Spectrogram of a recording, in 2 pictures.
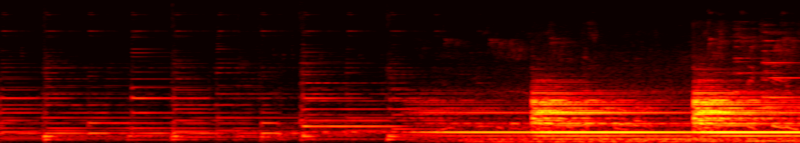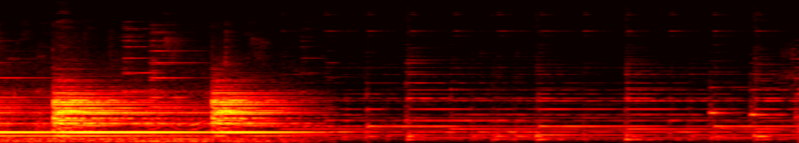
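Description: Church bells ring out from the old stone bell tower in downtown Puerto Vallarta, several strong peals swelling in the middle over a steady hum and fading again toward the end.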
